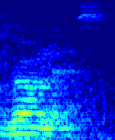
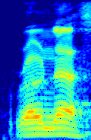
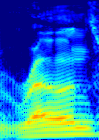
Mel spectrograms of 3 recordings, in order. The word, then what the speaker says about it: Roness: me triple check you how do you say your last name uh roness roness that's what I thought dude I thought somebody said Ron's once did the other day and I I let people get away with it but yeah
